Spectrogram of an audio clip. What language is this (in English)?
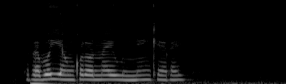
Masai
